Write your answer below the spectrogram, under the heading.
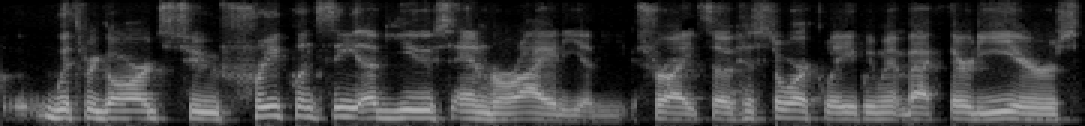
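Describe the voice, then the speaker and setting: Man explaining, slightly dull audio. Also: mid-range voice. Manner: measured, careful qualifying. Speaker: interview guest, psychology professor and researcher. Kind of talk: explanatory interview talk.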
